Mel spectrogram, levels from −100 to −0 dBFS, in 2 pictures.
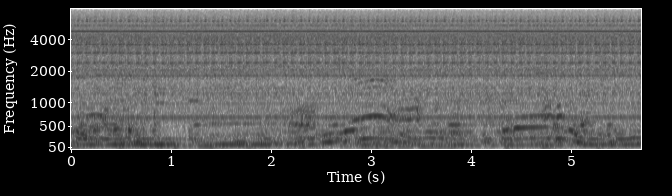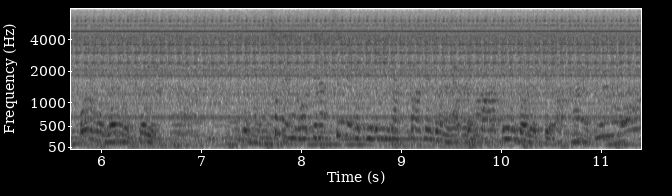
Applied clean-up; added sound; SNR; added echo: none; Tools; -1 dB; reverberation time 0.4 s.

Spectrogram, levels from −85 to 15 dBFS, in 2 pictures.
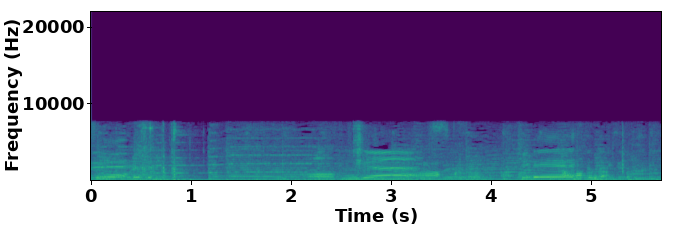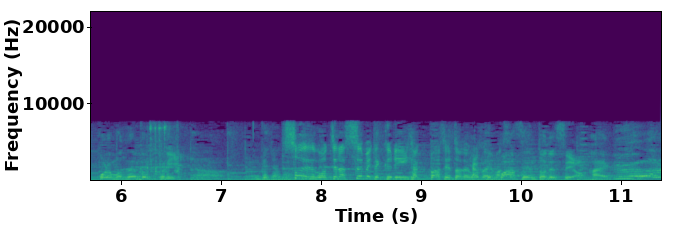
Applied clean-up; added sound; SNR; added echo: none; none; none; none.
